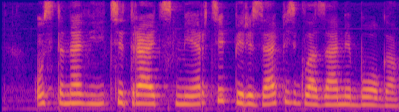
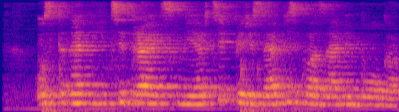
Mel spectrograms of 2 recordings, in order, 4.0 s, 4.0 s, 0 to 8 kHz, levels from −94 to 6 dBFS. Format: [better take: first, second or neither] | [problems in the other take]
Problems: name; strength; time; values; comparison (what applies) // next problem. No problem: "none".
first | background sound (Organ); 19 dB below the speech // room echo; dies away in 0.8 s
